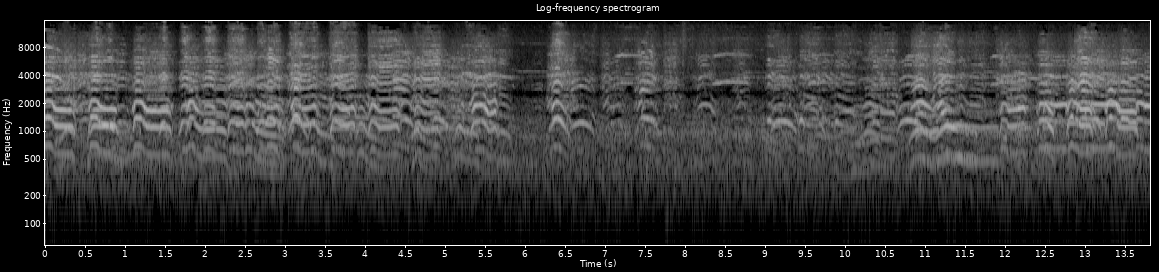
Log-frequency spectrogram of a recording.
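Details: Black-tailed gulls, several together at Shinobazu Pond in Ueno on 10 July 2011, giving loud nasal mewing calls in rapid overlapping bursts. The calls are wavering and slurred, nearly continuous with a short lull near six seconds, over a steady high hiss.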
